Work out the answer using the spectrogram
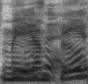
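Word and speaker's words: MedlinePlus: También Medline Plus, en español que se escribe Medline Plus, para que se entiendan, con la U, pero se pronuncia en inglés Medline Plus.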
